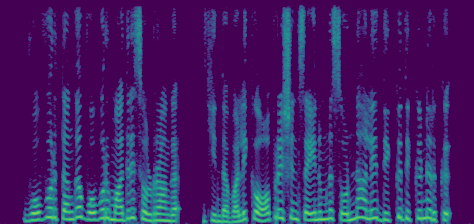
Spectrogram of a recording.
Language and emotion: Tamil, fearful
